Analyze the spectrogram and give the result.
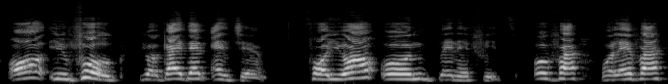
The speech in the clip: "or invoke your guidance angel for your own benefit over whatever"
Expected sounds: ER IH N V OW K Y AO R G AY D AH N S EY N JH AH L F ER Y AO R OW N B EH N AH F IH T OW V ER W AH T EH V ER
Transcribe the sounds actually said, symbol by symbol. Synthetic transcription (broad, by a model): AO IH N V OW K Y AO G AY D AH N EY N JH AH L F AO Y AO OW N B EH N AH F IH T OW V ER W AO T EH V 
